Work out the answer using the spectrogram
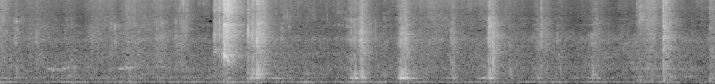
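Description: Close-up mouth sounds of a person chewing a mouthful of rujak cingur, with about half a dozen sharp wet smacks, the loudest about three and five seconds in.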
